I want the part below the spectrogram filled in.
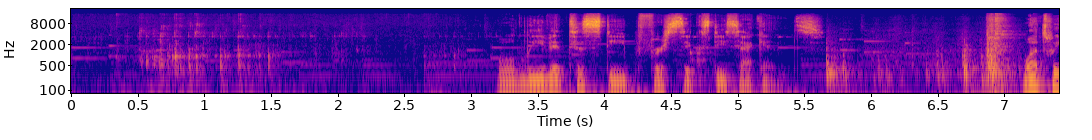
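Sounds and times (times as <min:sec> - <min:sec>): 
hot water pouring into a teacup: 0:00.0 - 0:03.5
speech: 0:03.2 - 0:05.8, 0:07.1 - 0:07.3.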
